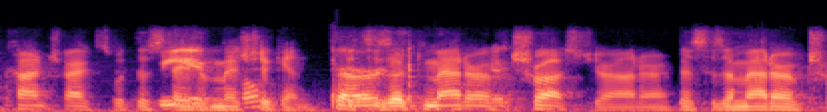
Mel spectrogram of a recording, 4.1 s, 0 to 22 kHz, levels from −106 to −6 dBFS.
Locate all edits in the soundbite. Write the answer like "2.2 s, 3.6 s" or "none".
1.5 s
